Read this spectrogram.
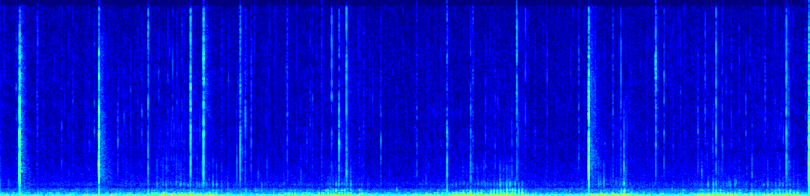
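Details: Soft purr of a cat alongside a crackling fire indoors: low pulsing rumbles in steady breath-like waves, interrupted by bright, scattered snaps and pops of burning wood.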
